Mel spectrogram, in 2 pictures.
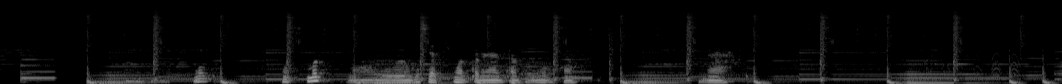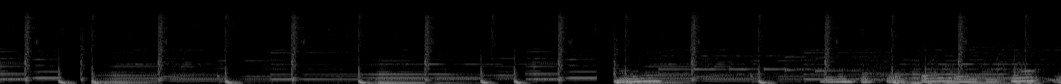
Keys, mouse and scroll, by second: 1.3 click, 2.9 middle click, 4.0 KP_1, 4.4 middle click, 5.1 KP_3, 5.5 scroll down 1, 6.2 scroll down 3, 6.4 shift+middle click, 6.6 scroll up 1, 8.5 KP_1, 9.0 z, 9.9-10.4 scroll up 2, 10.6 shift+middle click, 12.6 click, 13.1 click, 13.6 scroll down 2, 13.9 middle click, 14.9 KP_1, 15.2-15.6 scroll down 2, 16.1 scroll down 2, 16.2 s, 17.3-17.9 scroll up 5, 18.0 middle click, 18.9 Tab, 19.3-19.7 scroll up 2, 19.6 KP_1, 20.5 click, 20.9 middle click.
